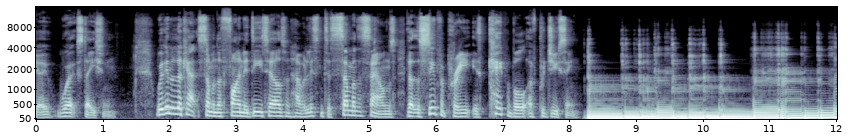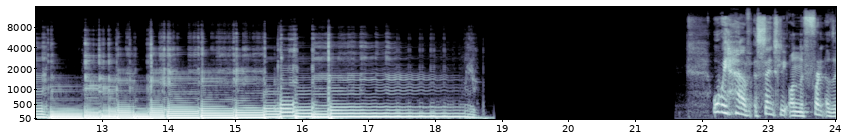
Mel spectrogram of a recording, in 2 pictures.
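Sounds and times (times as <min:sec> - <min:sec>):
electric bass guitar plucked notes: 0:08.2 - 0:18.9.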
